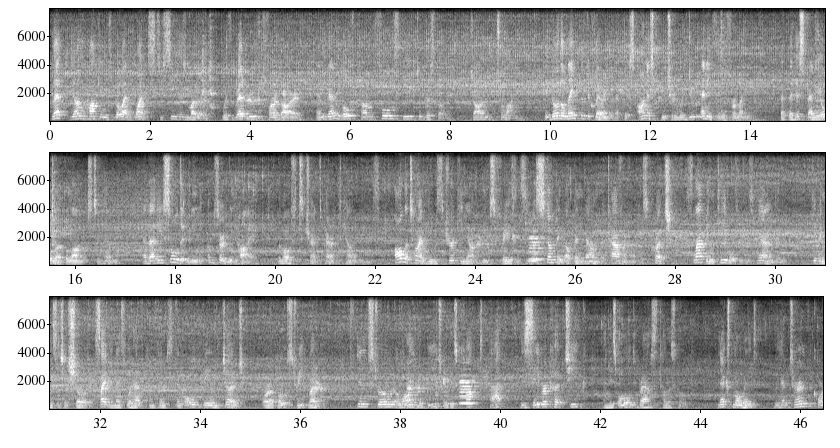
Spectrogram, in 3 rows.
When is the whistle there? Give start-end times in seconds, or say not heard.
not heard.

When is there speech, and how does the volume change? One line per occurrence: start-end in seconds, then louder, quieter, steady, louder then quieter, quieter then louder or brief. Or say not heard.
0.0-46.4 steady.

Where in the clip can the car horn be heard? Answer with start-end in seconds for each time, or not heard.
3.9-4.9, 24.0-25.4, 38.1-39.5.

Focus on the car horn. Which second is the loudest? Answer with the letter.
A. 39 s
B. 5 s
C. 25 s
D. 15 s
A.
